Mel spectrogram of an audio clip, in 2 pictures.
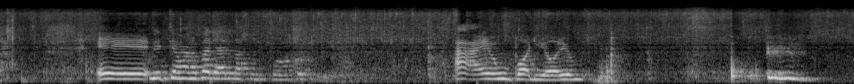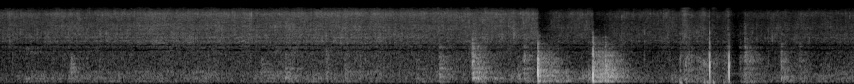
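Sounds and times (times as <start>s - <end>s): meat sizzling in a pan: 0.0s - 17.0s.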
